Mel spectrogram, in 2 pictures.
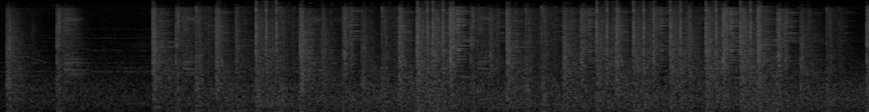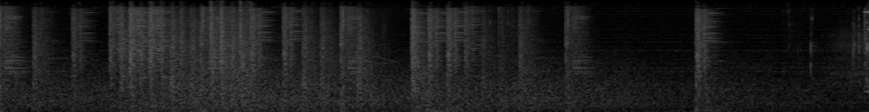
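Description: Rapid, dense bursts of automatic turret gunfire in Space Engineers keep up loud, near-continuous rattling with only brief pauses, each round a sharp crack layered into a sustained barrage.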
